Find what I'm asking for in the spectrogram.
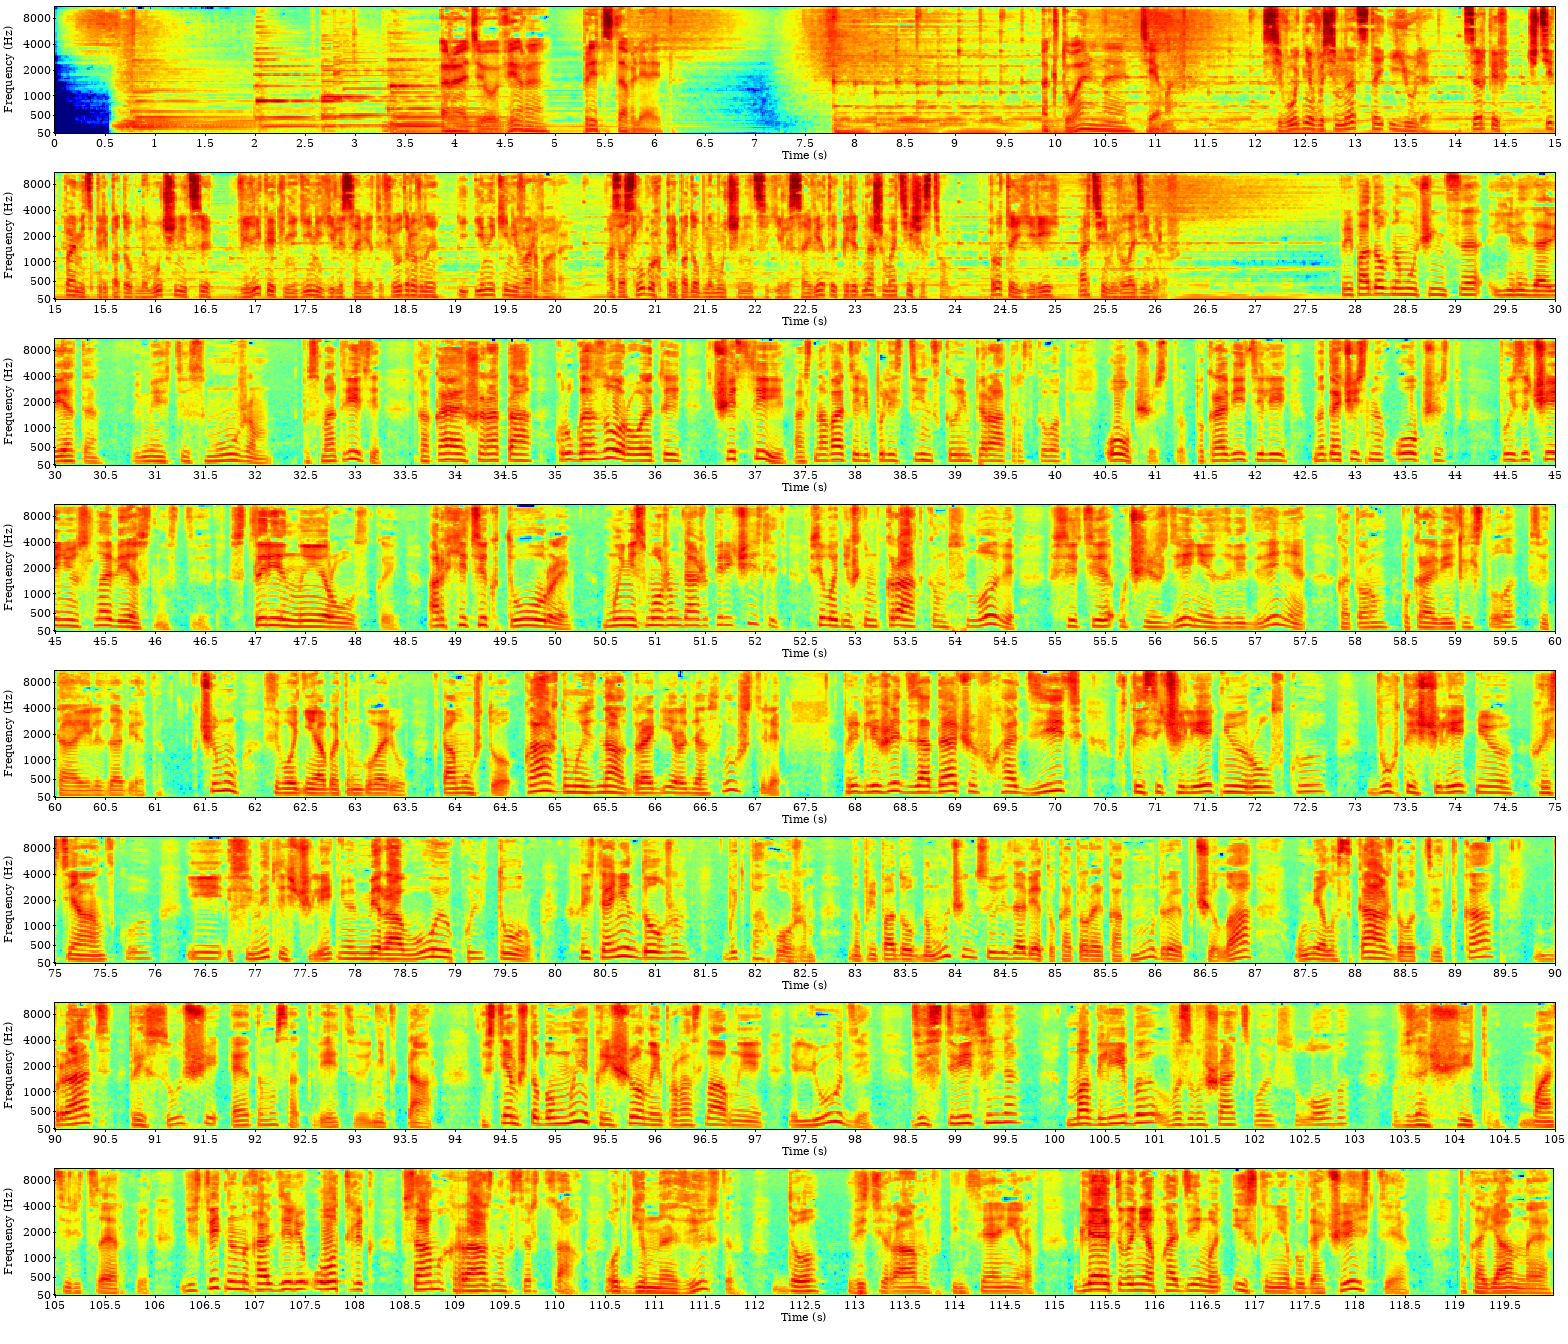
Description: Это «Светлый вечер» на Светлом радио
